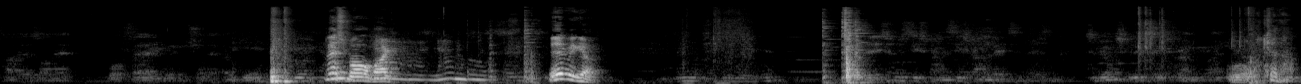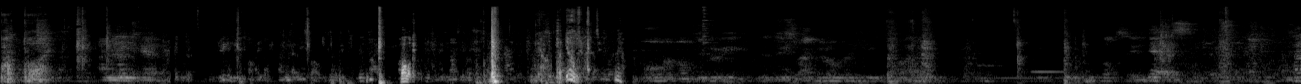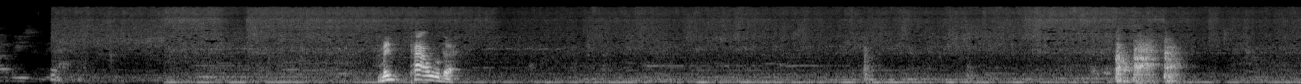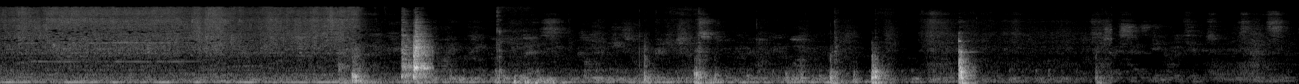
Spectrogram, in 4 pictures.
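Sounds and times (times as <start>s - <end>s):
kitchen hiss: 26.6s - 42.7s.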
